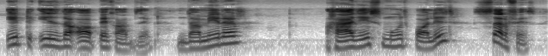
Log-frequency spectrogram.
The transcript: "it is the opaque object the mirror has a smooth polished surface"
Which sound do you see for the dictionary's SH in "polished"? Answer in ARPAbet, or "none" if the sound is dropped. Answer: S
